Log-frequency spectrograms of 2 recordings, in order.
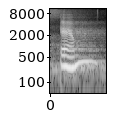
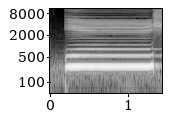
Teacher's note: huruf mim bukan huruf ba di sini Hurufnya huruf wau maka mim sukun kita bunyikan dengan jelas m tanpa harus menahannya insyakartum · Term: izhar syafawi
